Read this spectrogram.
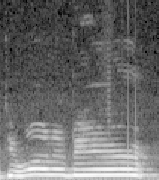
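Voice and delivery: high-pitched imitation of calling out; mock mom yell. Buddy's mom offering the guest a drink, high mock yell. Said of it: "she yells down".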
